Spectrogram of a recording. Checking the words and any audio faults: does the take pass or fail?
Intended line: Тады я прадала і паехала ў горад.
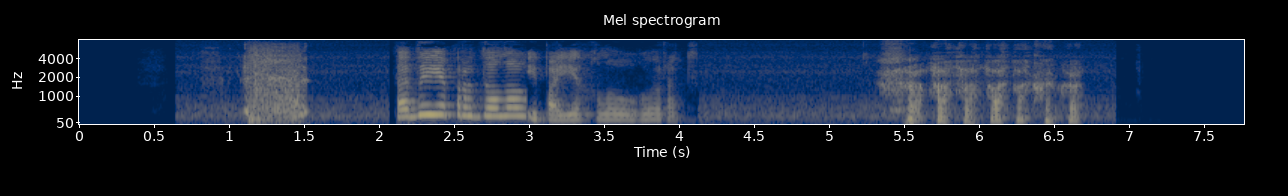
fail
